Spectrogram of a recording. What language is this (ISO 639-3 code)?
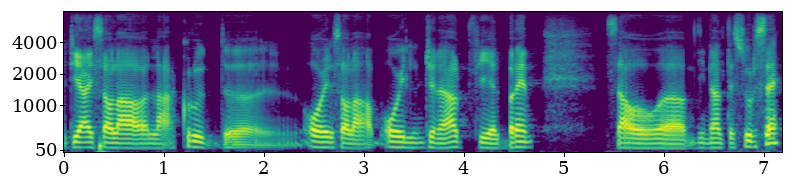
ron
